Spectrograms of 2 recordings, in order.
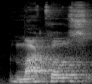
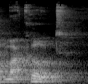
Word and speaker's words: Makos: Makos or Makot, either one, depending on how you're pronouncing, depending on your pronunciation.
